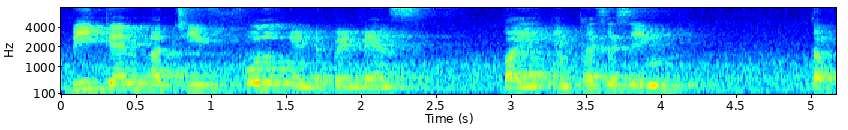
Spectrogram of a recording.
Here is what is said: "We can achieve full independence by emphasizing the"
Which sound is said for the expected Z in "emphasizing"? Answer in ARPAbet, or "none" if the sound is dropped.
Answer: S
